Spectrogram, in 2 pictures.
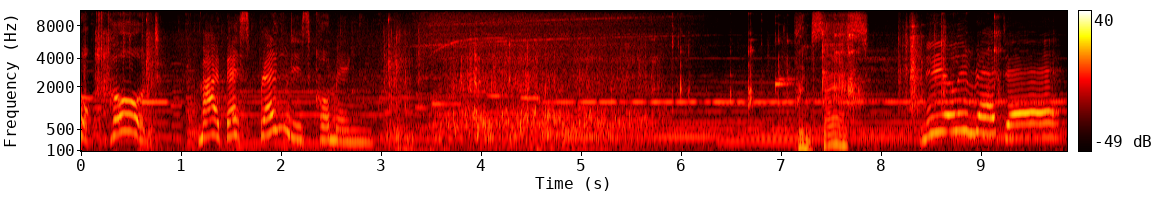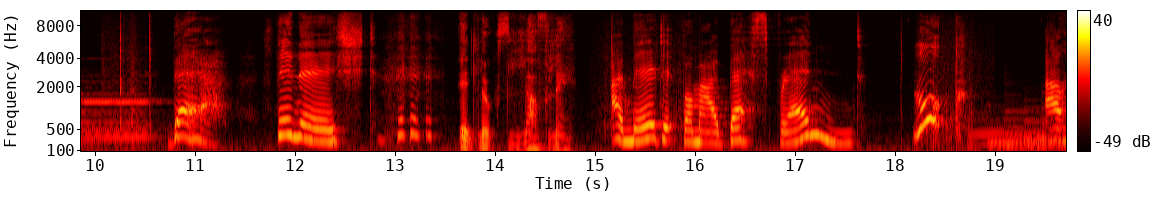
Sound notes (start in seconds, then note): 6.5 clattering; 12.8 giggles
